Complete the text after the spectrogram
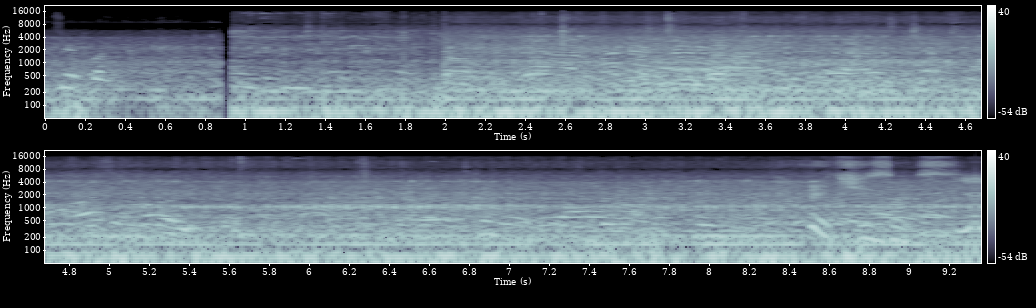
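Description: A crowd murmurs outdoors at night.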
